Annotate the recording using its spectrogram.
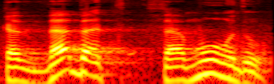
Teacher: membaca secara izhar, iaitu ta tu dijelaskan mati, dibunyikan mati. Sifat ta tu dibunyikan ketika mati dan disebut huruf tha pula selepas tu.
